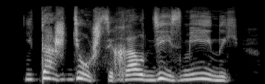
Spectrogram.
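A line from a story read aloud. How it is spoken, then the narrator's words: Whispered. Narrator (Russian): прошептала Кика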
